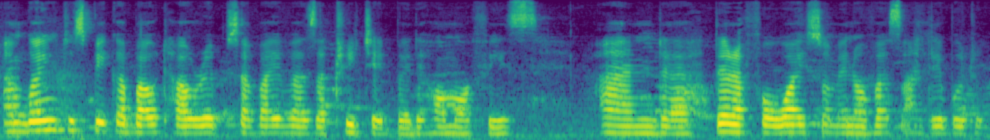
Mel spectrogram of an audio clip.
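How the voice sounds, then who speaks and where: A woman's voice: lowish voice, steady tone, normal speed, poor audio. A woman with a Ugandan accent giving personal testimony as a panel speaker. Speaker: panel speaker and campaign group member. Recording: clear background noise, ambient sound.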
